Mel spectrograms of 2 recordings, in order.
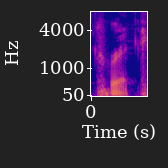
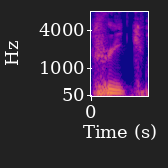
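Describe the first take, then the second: First: The vowel is short, like 'crick'. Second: The vowel is long, like 'creek'. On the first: This is how people say it in that region. "but over there it's creek" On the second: This is how the speaker thought it was said. "I thought it was creek"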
